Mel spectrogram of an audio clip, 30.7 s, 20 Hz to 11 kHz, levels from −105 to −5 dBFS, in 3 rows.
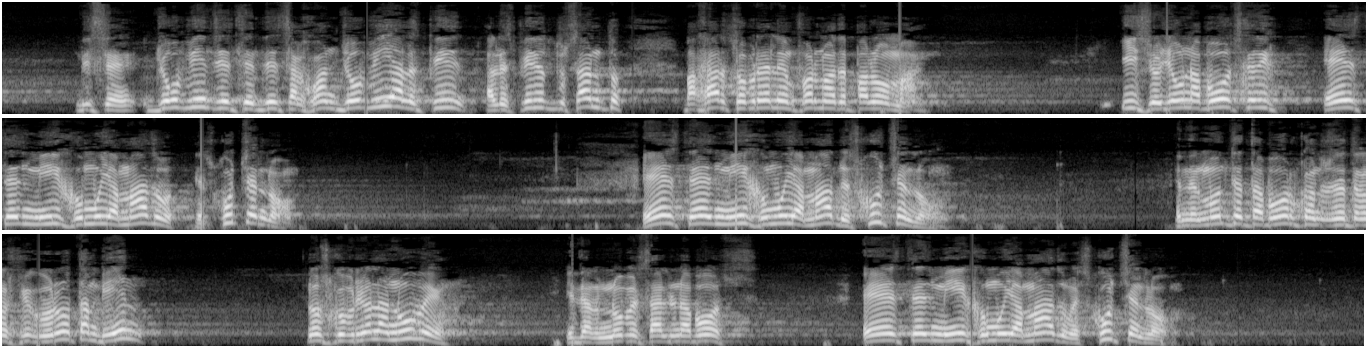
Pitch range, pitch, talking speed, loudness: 190-235 Hz, 210 Hz, 130 wpm, -21 LUFS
